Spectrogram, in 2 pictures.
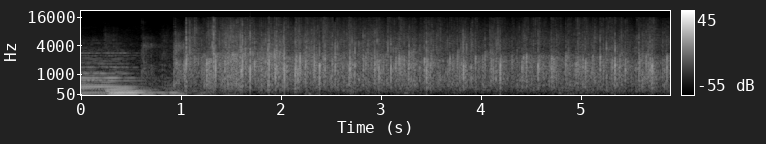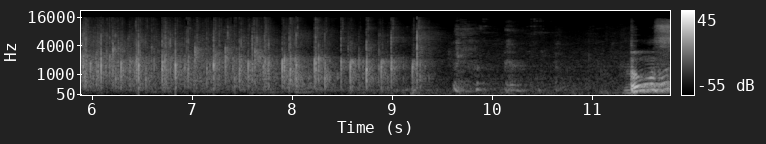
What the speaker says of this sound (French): Merci d'applaudir très très fort Adèle et Bégonia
